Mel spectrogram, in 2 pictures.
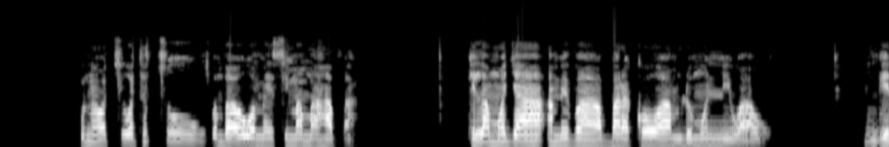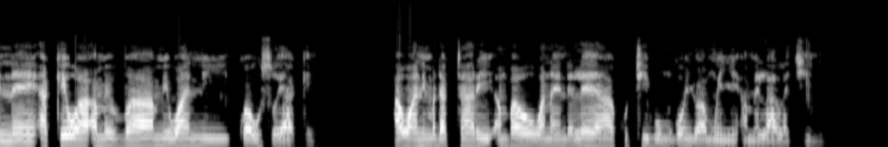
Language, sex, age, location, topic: Swahili, male, 18-24, Wajir, health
